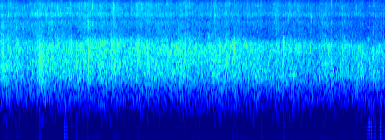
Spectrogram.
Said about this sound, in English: You're clapping and singing in the house right now. Is someone clapping their hands right now?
